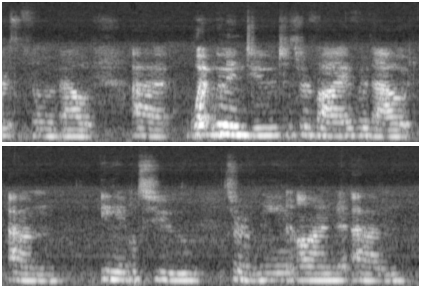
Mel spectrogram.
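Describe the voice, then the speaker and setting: Her voice is lowish as she, a middle-aged native English-speaking film director, offers careful, considered replies at a festival interview, peppered with fillers. The sound is roomy and distant, with noise from the mic.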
